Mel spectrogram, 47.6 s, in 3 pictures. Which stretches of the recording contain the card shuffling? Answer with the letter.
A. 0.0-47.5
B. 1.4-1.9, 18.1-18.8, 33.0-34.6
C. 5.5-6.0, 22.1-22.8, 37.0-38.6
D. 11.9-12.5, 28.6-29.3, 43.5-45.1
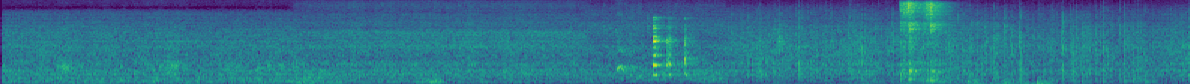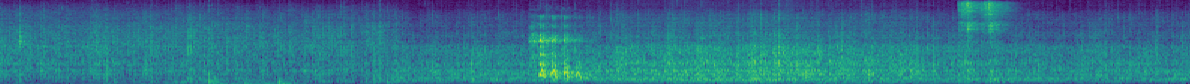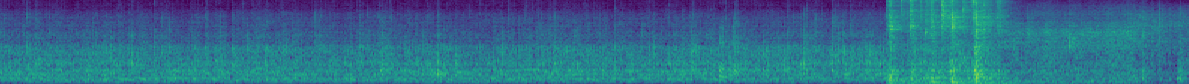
D.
